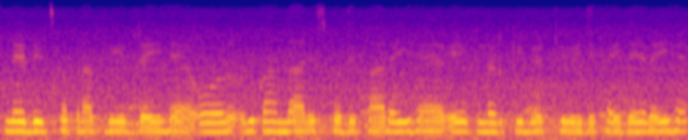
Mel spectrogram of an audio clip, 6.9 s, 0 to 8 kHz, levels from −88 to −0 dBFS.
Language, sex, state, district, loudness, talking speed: Hindi, female, Rajasthan, Bikaner, -15 LUFS, 165 wpm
